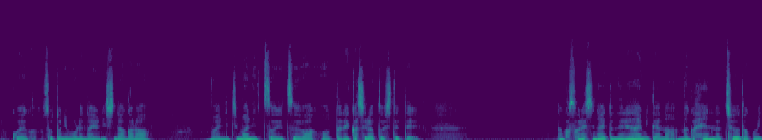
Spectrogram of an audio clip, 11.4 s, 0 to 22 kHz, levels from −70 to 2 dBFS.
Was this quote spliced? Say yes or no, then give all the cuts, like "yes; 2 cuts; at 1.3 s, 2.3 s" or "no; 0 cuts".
no; 0 cuts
